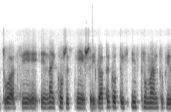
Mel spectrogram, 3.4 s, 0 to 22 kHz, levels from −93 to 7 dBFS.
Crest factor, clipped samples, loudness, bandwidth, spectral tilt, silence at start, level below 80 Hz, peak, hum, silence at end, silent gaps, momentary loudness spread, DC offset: 16 dB; under 0.1%; -20 LUFS; 7.2 kHz; -7 dB/octave; 0.05 s; -70 dBFS; -4 dBFS; none; 0 s; none; 4 LU; under 0.1%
